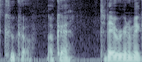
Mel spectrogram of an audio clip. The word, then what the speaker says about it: Cuco: even know how to pronounce it how to pronounce cuco it's cuco okay today we're gonna make a cuckoo beat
